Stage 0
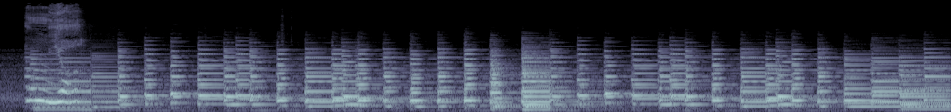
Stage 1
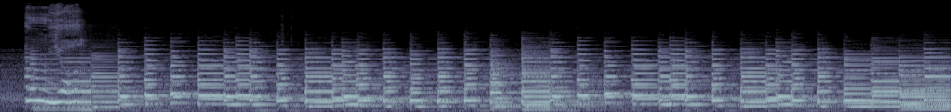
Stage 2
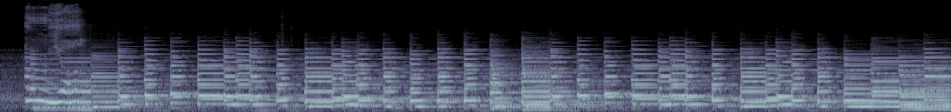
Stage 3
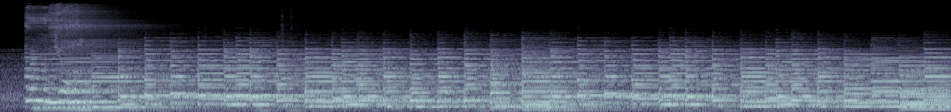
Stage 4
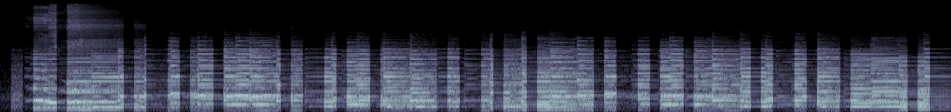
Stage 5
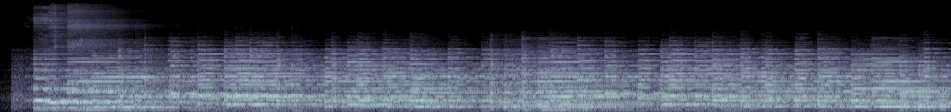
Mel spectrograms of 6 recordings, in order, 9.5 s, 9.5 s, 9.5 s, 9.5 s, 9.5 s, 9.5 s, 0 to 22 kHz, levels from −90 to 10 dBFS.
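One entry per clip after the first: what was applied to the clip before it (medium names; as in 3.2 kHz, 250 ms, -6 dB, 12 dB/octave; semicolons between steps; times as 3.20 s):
peak limiter -16 dBFS, peak gain reduction 10.5 dB; trim +2.5 dB
peaking EQ 160 Hz +7.5 dB 0.97 oct
reverberation RT60 2.7 s, pre-delay 25 ms, DRR 3 dB; trim +3 dB
trance gate ".x.xx.xxxxx.x." 134 bpm -24 dB; trim -3.5 dB
plate-style reverb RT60 3 s, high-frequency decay 0.4×, DRR -1 dB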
